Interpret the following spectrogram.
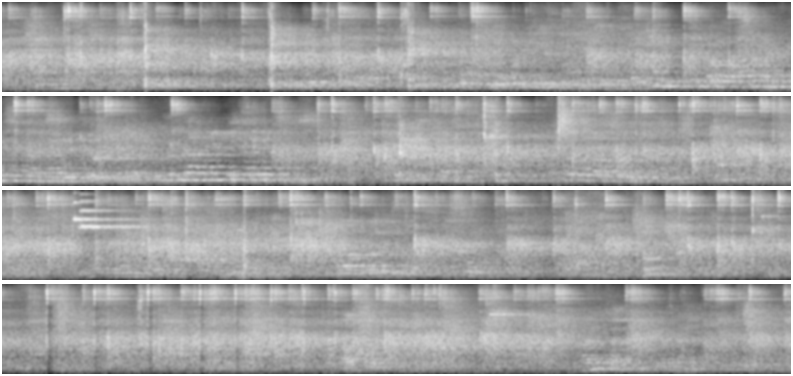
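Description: Table tennis balls ticking off bats and tables again and again, from the rally on the near table and from play at other tables in the hall, with voices talking in the background.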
